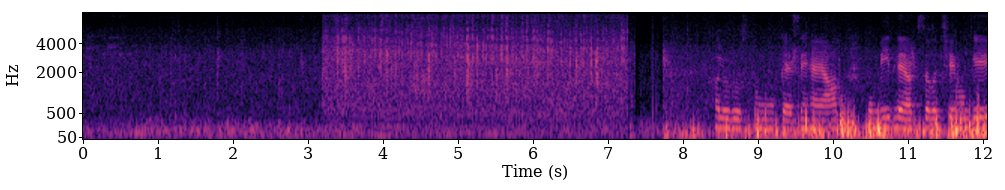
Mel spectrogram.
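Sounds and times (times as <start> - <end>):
heavy rain hissing: 3.2 - 8.5
low rumble: 7.3 - 12.0.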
